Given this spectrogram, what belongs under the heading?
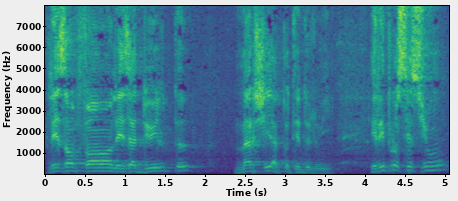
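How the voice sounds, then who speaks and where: A priest's voice, slightly raised in pitch, tells stories from the pulpit. He carries his sermon with lively storytelling. A roomy church hall gives it a long reverb over faint ambience. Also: unhurried, slight background noise. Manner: storytelling, animated.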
